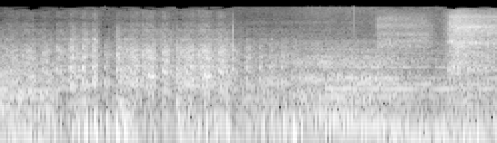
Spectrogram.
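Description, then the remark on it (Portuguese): A car engine sputters unevenly, its rough, irregular chugging fairly loud, faltering as the car stalls with its fuel gauge at zero; no voices present. “Esse maldito está parando! Meu Deus, deve ter acontecido alguma coisa”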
